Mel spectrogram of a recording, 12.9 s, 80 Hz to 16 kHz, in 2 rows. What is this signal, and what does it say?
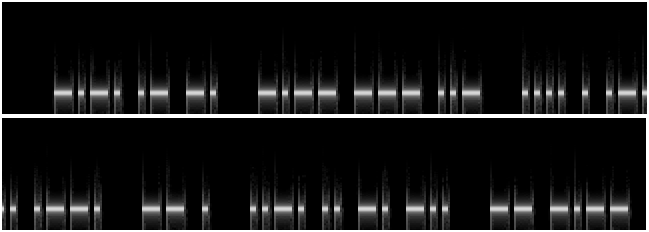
Morse code, heard as a keyed tone, about 20 wpm, 700 Hz. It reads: CAN YOU HELP ME FIND MY
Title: Sentences from Top 200 Words 20wpm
